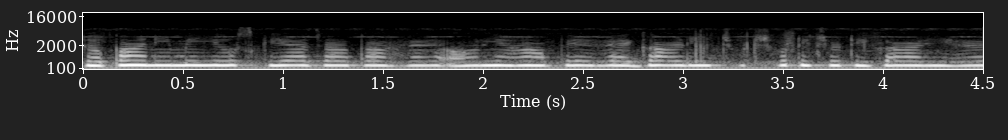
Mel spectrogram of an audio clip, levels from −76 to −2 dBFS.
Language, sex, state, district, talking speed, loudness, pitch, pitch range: Hindi, female, Odisha, Khordha, 210 wpm, -11 LUFS, 300 Hz, 295-310 Hz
